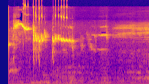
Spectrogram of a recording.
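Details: Greater green leafbird from Jember, Indonesia, singing in fighting mode: a sweeping high whistle falls away, then a rapid trilled burst and a buzzy descending phrase, fading into faint thin high notes.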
